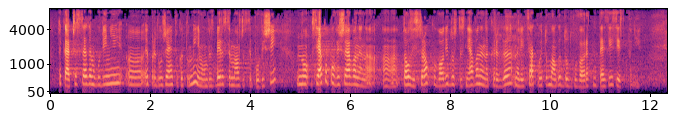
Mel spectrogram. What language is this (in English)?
Bulgarian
